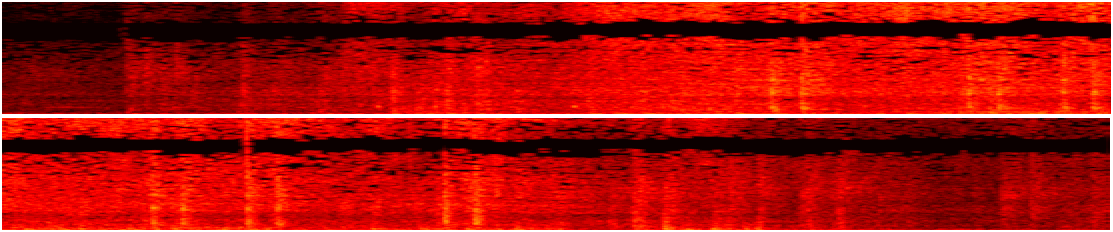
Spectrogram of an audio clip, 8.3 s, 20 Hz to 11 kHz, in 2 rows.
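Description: JR Shikoku 2700 series diesel limited-express train passing close by: the rumble of its engines and wheels builds over the first couple of seconds, with repeated clacks of the wheels over rail joints, then falls away near the end as it goes off. A level-crossing warning bell rings briefly at the start.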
